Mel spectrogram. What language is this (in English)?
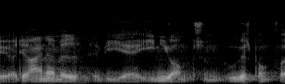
Danish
